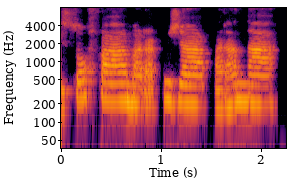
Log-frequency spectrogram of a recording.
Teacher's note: é uma oxítona, ou seja, a última sílaba é a mais forte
